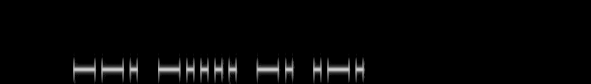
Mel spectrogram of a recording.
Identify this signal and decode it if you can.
Morse code, heard as a keyed tone, about 17 wpm, 700 Hz. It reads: G6NR
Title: DXCC-100 Call Signs - 4 Characters - Repeated 3x - 17wpm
